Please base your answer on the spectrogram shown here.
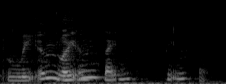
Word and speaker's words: Leighton: Leighton. This is how you pronounce it.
